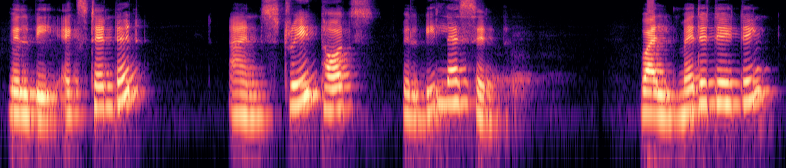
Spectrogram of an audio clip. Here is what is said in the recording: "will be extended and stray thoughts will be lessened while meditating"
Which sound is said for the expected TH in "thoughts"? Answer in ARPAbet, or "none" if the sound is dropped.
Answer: T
